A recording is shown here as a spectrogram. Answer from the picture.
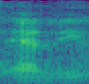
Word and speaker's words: Ellie: It's Ellie, but we are in the US. So, they call me Eli because apparently Ellie is a girl's name in the US. So, I'm Eli here, but Ellie is the name.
